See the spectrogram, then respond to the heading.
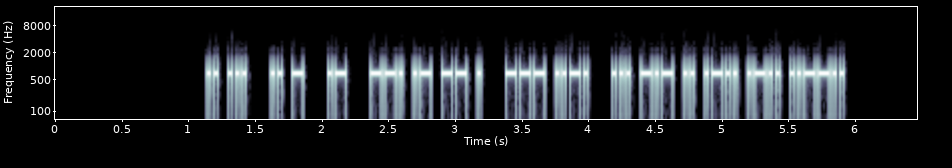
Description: Morse code, heard as a keyed tone, about 44 wpm, 700 Hz. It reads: IS IT A GAME OF SKILL?
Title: Sentences from Top 1200 Words 45wpm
